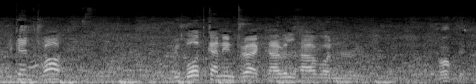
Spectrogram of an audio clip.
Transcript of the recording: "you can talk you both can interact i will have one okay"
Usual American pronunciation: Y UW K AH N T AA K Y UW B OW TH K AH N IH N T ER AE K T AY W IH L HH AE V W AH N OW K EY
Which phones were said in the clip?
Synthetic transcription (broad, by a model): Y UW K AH N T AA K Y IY B OW T K AH N IH N T ER AE K T AY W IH L HH AE V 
